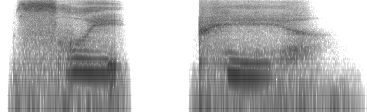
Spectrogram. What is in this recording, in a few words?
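Vox Dead, voices heroes English; Jane; kingsraid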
